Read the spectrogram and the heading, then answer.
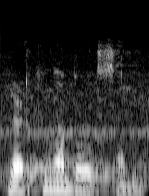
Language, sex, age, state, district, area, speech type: Punjabi, male, 18-30, Punjab, Muktsar, rural, spontaneous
